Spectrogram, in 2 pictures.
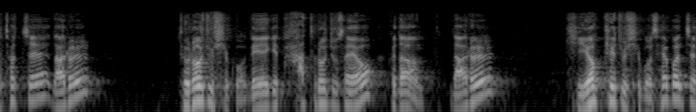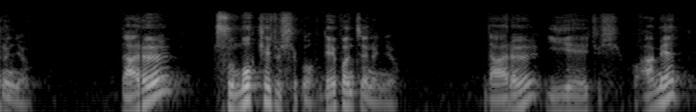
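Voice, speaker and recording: A pastor preaching a sermon to a live congregation, quizzing them and repeating key points. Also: male voice, medium pitch, a bit bright.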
